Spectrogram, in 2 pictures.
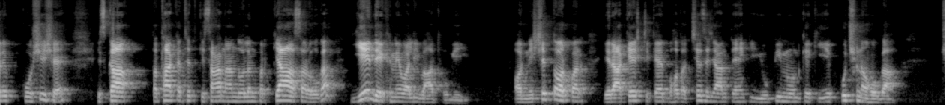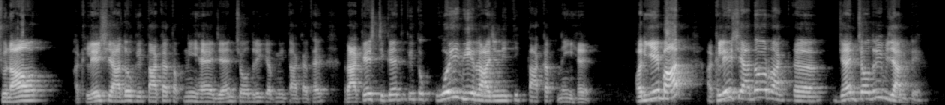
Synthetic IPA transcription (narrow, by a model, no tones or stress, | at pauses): ɾɪkoːʃɪʃɦɛ | ɪskat̪ɐt̪ʰakɐt̪ʰɪt̪kɪsaːnãːnd̪oːlənpɐɾkjaəsəɾɦoːɡaː | jed̪eːkʰneʋaːlibaːt̪ɦoːɡḭː | ɔːɾnɪʃt͡ʃɪt̪ːɔːɾpɐɾ | jeɾaːkeːʃʈɪkɛːʈ̚bɐɦʊt̪ɐtːʃʰes̬ed͡ʒaːnt̪eɦɛ̃kijuːpimẽʊnkekiekʊt͡ʃʰnɐɦoːɡaː | t͡ʃʊnaːʋ | ɐkʰleːʃjaːd̪ok̬it̪aːkət̪ɐpniɦɛd͡ʒɛːnt͡ʃɔːd̪ʱɾikiɐpnit̪aːkət̪ɦɛː | ɾaːkeːʃʈɪkɛːʈ̪kit̪okoːibʱiɾaːd͡ʒniːt̪ɪk̚t̪aːkət̪̚nɐɦĩɦɛː | ɔːɾjebaːt̪̚ | ɐkʰleːʃjaːd̪oɔːɾa | d͡ʒɛːnt͡ʃɔːd̪ʱɾibʱid͡ʒaːnt̪eɦɛ̃ː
